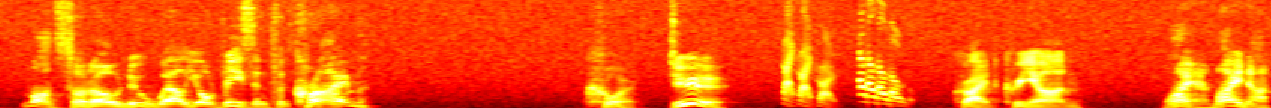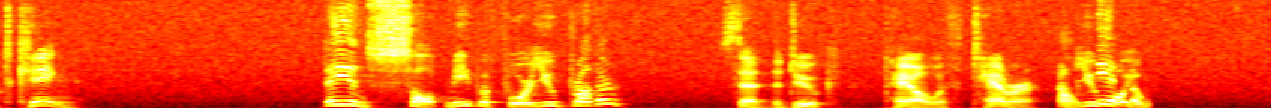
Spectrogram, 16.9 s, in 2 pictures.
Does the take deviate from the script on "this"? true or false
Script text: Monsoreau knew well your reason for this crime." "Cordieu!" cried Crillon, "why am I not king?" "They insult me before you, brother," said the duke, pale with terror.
true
